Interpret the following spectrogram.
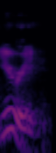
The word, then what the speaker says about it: eerie: Wow, eerie. It's funny, it's spelled eerie like Lake Erie from the Great Lakes in North America.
